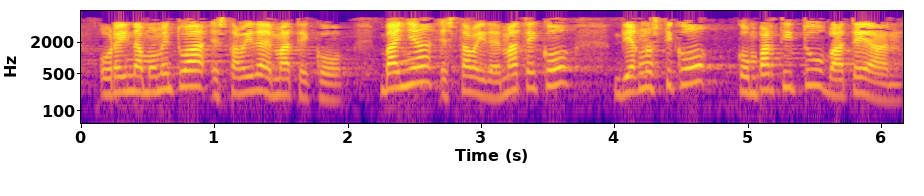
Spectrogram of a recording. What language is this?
Basque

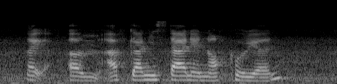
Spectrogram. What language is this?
English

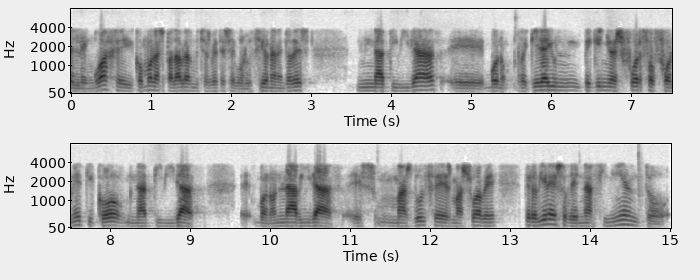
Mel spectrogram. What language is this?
Spanish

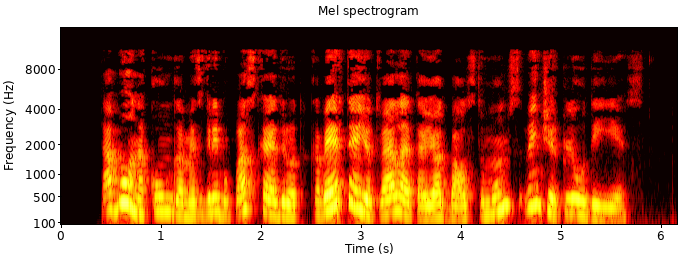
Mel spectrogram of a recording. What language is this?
Latvian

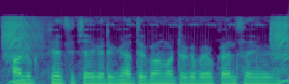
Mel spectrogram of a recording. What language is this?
Bhojpuri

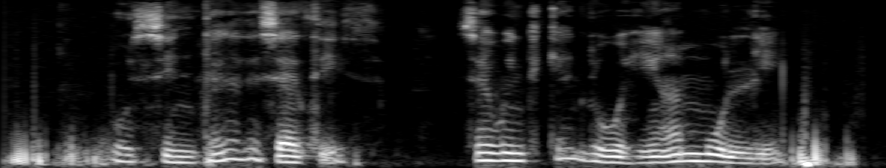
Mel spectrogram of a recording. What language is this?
Kabyle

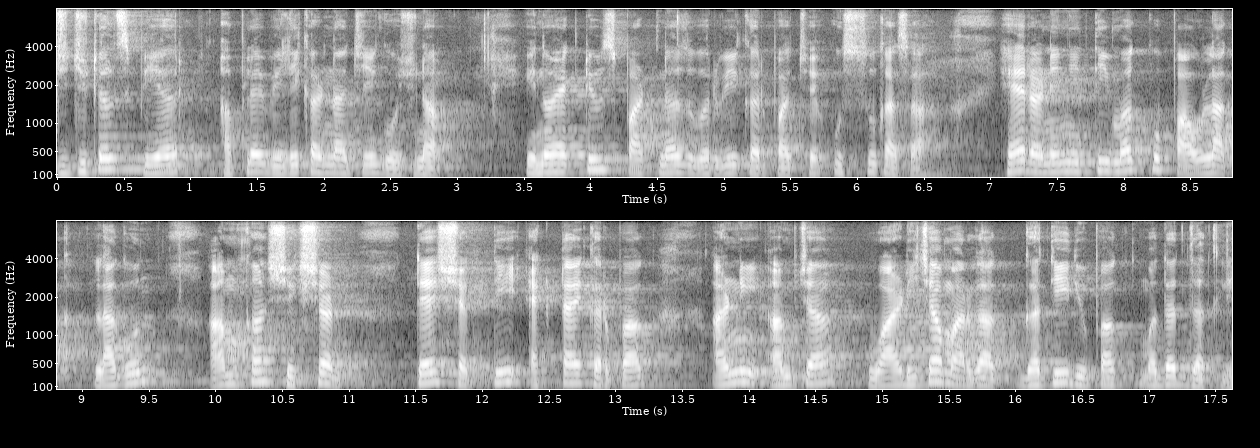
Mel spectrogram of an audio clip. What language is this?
Konkani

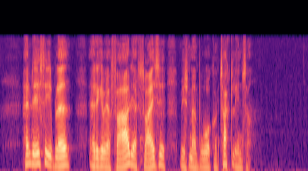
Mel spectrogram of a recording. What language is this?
Danish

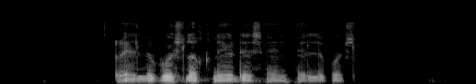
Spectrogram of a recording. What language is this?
Uzbek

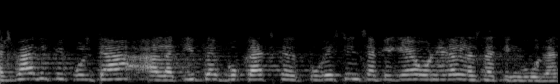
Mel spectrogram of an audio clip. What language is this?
Catalan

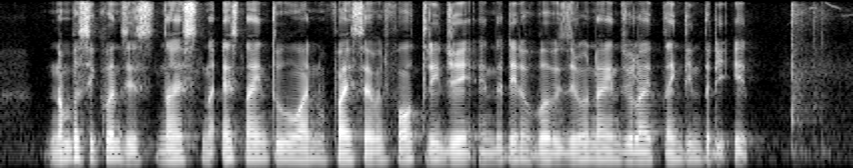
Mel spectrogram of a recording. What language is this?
English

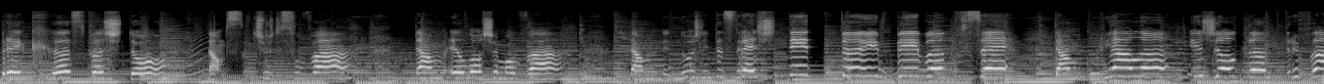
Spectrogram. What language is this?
Bulgarian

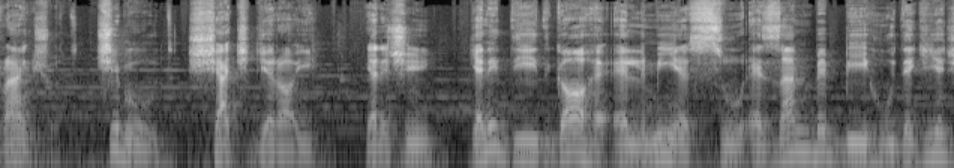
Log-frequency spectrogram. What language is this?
Persian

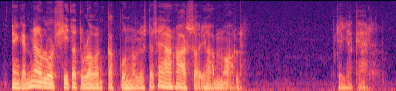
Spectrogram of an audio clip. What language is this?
Finnish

